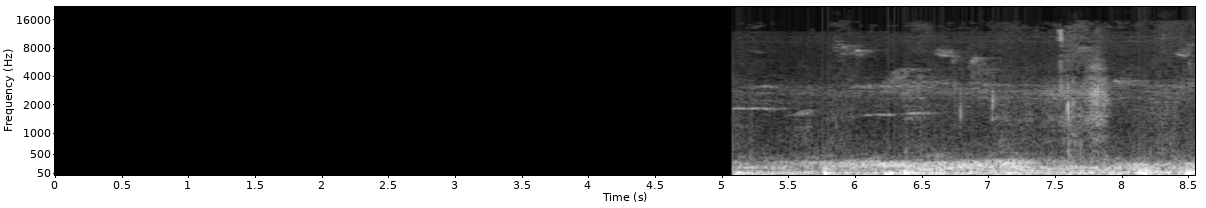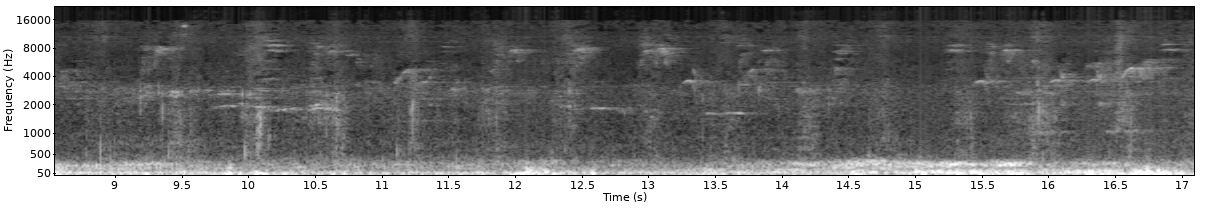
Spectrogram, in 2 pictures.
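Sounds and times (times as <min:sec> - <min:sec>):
bird chirps: 0:05.1 - 0:17.0
walking footsteps: 0:06.3 - 0:17.0.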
